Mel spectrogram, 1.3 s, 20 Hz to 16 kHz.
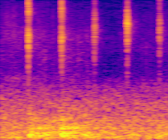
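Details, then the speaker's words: Brand-new Monument Grills 35633B infrared propane grill, very first light, burner on max outdoors in light wind: crisp, even electronic igniter ticks about four a second; lit first try, working properly. "You hear that nice tick, and look at that. First time, very first light on this grill, and it worked like a champ."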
